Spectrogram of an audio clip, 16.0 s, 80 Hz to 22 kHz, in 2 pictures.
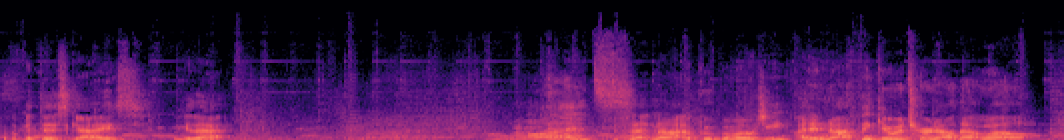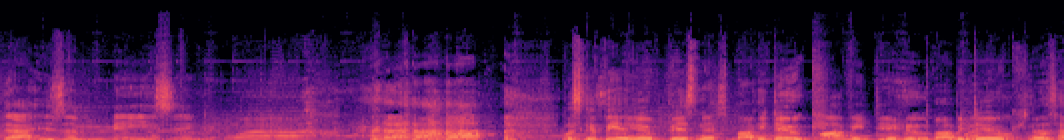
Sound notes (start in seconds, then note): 10.0 laughs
